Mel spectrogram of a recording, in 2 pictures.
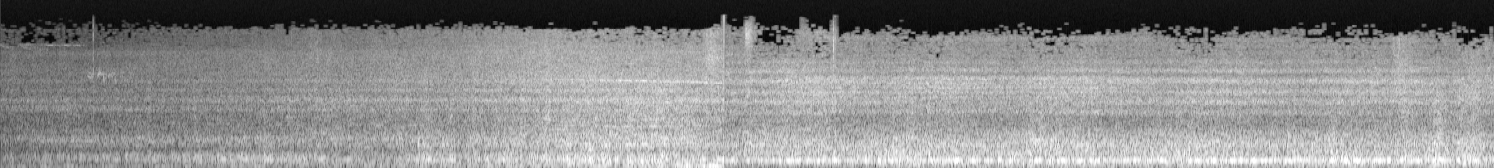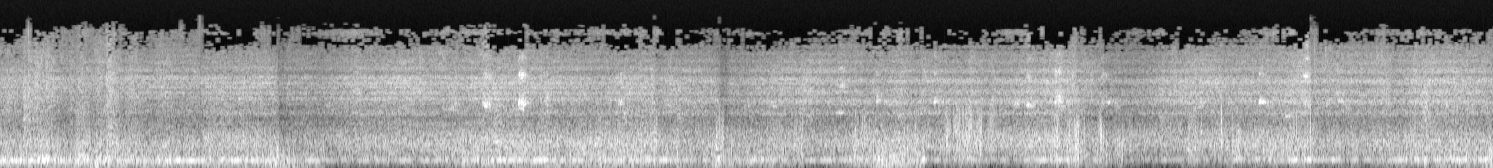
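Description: A diesel-hauled container freight train approaching and passing. The locomotive's engine grows louder over the first six seconds, its heavy low rumble ends sharply about seven seconds in, and its engine note carries on steadily until it fades at about eighteen seconds. A long rake of container wagons follows, rumbling past with wheels clicking over the rail joints.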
